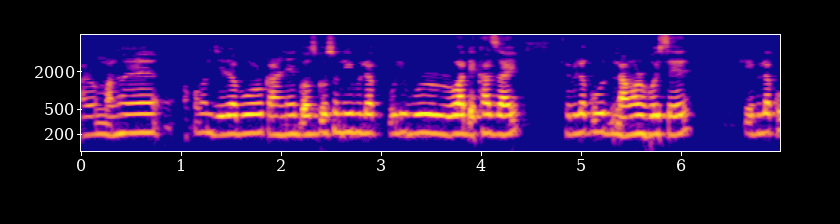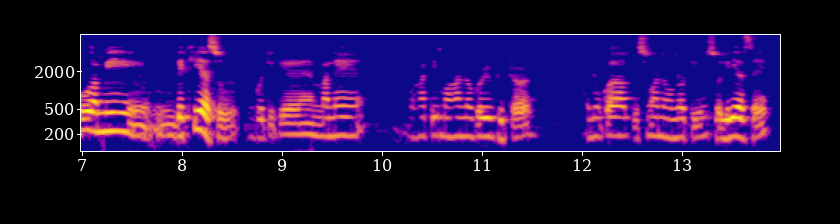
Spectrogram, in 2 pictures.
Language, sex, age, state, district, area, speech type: Assamese, female, 45-60, Assam, Kamrup Metropolitan, urban, spontaneous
